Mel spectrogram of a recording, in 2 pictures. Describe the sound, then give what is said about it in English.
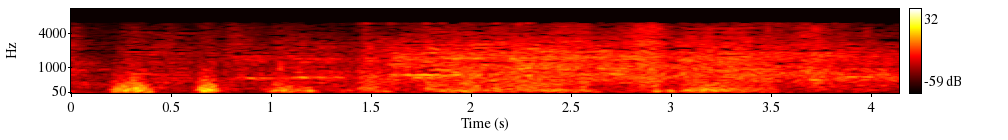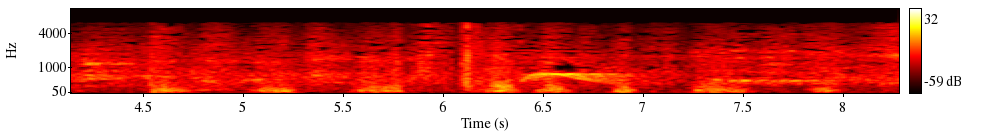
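An audience stomps their feet, heavy irregular thuds pounding out over a steady murmur of crowd voices and scattered shouts, the bursts loud and booming throughout. “All the people say, stomp.”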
